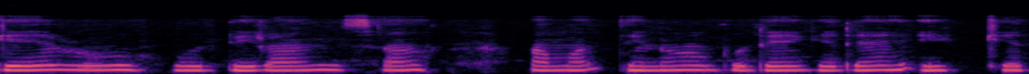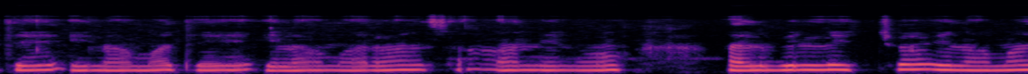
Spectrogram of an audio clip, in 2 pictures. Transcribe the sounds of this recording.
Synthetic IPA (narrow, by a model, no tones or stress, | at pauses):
ɡ̥eːɾːʊhʊd̪ɪɾɐnsɐː | mɐt̪ʼːɪnɔbʊd̪eɡɛd̪ɛɪkʰːɛt̪ɛɪlɐmɐt̪ɛɪlɐmɐɾɐsɐʔɐnɪnɔɐlbɪlːɪt͡ʃːɔɪlɐmɐ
